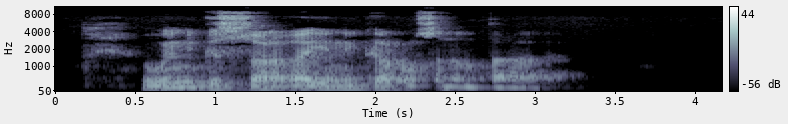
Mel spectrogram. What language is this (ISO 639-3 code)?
kab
